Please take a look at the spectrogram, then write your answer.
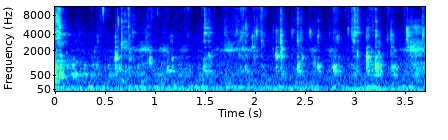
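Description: Water dripping and trickling from drained food shaken in a colander, a scatter of small irregular drips and light splashes, close and fairly quiet.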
